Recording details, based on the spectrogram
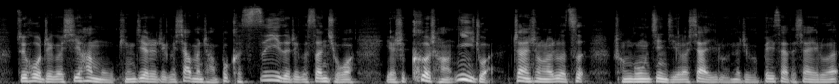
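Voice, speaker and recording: At a very fast pace, the speaker uses ordinary pitch variation in a very clean recording with a silent background. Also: man, medium pitch for a man. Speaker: sports commentator. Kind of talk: radio sports news talk. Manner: filler-heavy, hesitant.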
